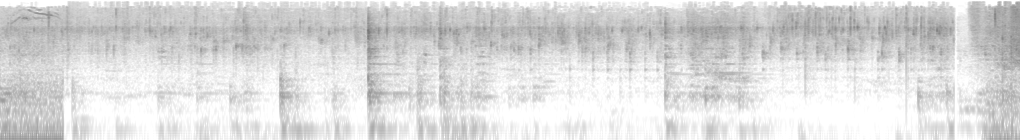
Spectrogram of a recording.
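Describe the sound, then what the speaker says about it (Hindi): Onions fry in hot oil with a continuous crackling sizzle, close and even, broken by a few sharper pops and stirring knocks, with no voices. "प्याज फ्राई हो चुके हैं, अब हम प्याज को निकालेंगे।"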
